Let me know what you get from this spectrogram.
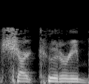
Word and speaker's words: charcuterie: What charcuterie board does that pair with? Did I say that right? – That was good.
